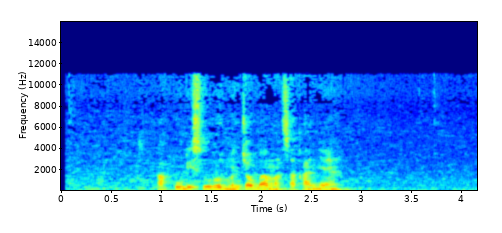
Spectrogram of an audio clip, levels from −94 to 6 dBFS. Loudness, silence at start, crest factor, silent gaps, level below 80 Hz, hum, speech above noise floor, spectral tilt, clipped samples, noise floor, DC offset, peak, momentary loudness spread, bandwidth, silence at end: -25 LUFS; 0.05 s; 20 dB; none; -54 dBFS; none; 27 dB; -5 dB/octave; under 0.1%; -51 dBFS; under 0.1%; -8 dBFS; 24 LU; 11.5 kHz; 1.15 s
